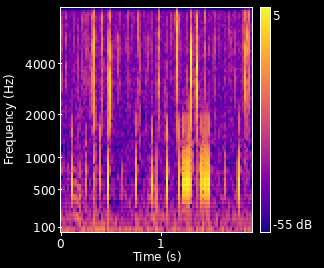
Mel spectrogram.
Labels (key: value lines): label: biophony, knock croak
recorder: SoundTrap 300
